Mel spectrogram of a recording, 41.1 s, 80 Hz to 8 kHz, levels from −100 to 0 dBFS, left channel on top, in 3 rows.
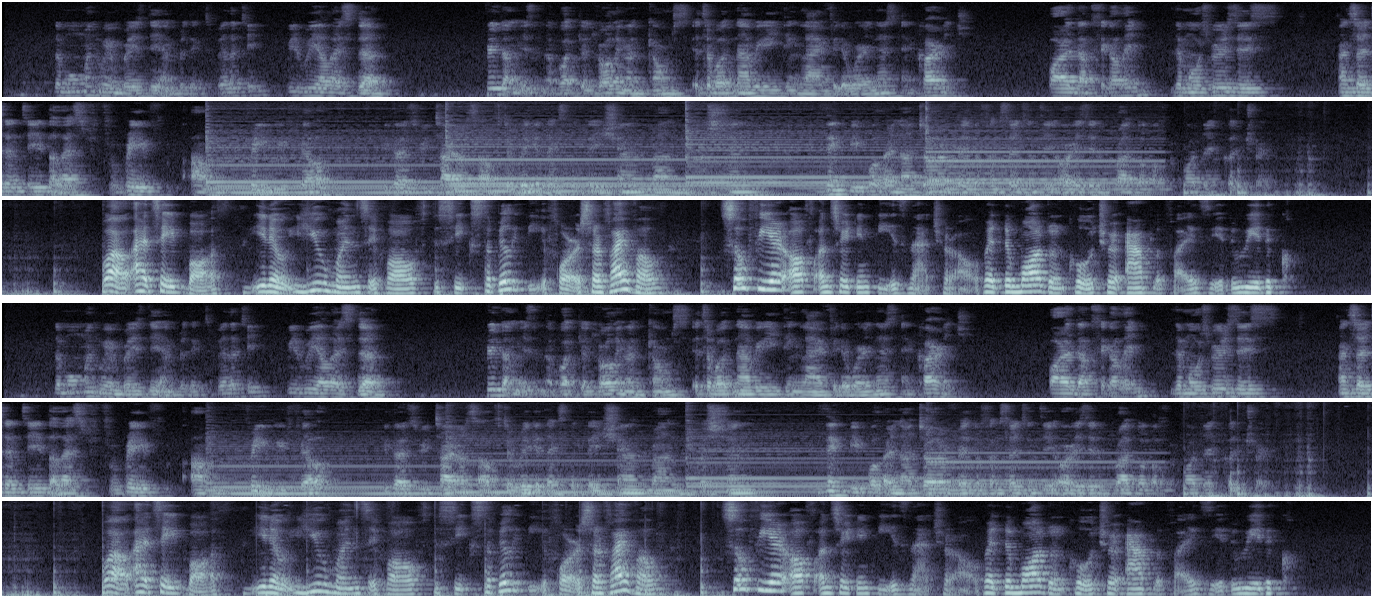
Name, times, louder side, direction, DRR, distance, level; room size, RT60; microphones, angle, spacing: voice 1, 0.5-3.7 4.8-9.5 10.5-12.7 13.4-15.2 15.6-15.9 16.2-17.0 17.5-21.2 21.8-26.3, right 2 dB, 15° right, -4 dB, 2.4 m, -35 dB
sound 1, 15.7-25.3, left 2 dB, 60° left, 0.7 m, -37 dB
sound 2, 25.5-34.7, right 1 dB, 80° right, 0.7 m, -34 dB
voice 2, 28.4-29.6 29.8-34.0 34.6-40.3, left 4 dB, 30° left, 6 dB, 0.3 m, -25 dB
7.7 x 3.2 x 4.0 m, 0.42 s
head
